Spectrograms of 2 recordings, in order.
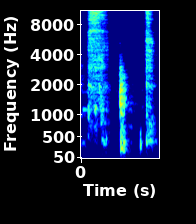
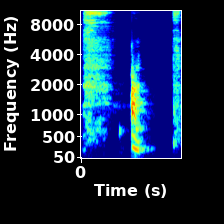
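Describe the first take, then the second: First: S, A, T run together quickly, breathy and quiet; bit faster. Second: Said in the usual way. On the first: Shown as a demonstration. Teacher speeds up sounding out S, A, T, faster. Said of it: "Bit faster". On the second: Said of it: "So use our robot arms this time".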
